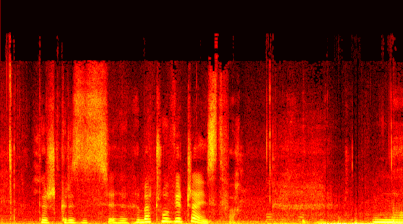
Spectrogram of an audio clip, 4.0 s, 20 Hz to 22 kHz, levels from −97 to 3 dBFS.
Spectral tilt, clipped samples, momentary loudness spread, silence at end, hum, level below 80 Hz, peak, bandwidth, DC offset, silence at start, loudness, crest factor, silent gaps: -5 dB/octave; under 0.1%; 14 LU; 0 s; none; -18 dBFS; 0 dBFS; 15.5 kHz; under 0.1%; 0 s; -19 LUFS; 14 dB; none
